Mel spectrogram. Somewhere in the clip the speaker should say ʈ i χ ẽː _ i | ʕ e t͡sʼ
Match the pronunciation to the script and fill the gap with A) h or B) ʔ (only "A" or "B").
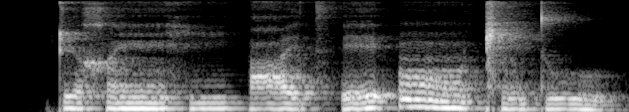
A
